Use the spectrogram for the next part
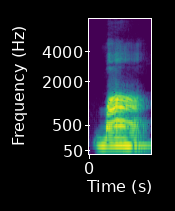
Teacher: মিম আলিফ নুনে গুন্না বলা হয়, যেটা নুক্তা সারা গুণ। এর উচ্চারণ অনেকটা চন্দ্রবিন্দুর মতো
